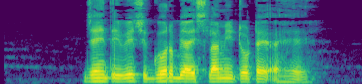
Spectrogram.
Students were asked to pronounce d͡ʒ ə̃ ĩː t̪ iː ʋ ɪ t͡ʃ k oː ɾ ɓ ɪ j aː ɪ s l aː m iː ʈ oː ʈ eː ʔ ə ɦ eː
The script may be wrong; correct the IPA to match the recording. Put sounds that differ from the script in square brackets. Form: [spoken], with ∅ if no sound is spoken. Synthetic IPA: d͡ʒ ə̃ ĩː t̪ iː ʋ ɪ t͡ʃ [ɡ] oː ɾ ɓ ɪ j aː ɪ s l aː m iː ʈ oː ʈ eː ʔ ə ɦ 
